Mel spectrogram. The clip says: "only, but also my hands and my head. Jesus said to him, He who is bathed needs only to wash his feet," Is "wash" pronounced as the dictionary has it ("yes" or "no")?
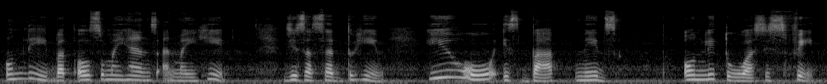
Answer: no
